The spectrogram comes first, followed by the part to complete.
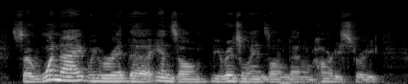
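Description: Speaking fairly quickly in an American accent, a man has a medium pitch, ordinary pitch variation, a dark, mellow tone and a somewhat breathy voice. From Florida. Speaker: former college football player. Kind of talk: recorded anecdote.

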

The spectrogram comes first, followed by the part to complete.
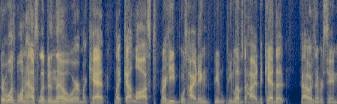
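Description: Against a quiet background, a man with an American accent talks at a fairly quick pace in a plain, everyday voice, medium in pitch with ordinary variation, the sound dry and close with no echo. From United States. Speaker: podcast co-host. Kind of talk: casual chat.

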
